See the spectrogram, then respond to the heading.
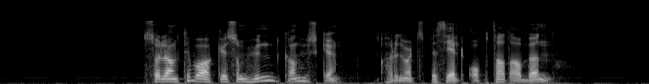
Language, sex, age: Norwegian, male, 47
